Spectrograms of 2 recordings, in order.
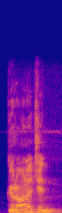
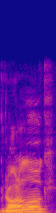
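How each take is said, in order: First: The middle sounds like the usual English 'ning'. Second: The middle sounds like the word 'log'.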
